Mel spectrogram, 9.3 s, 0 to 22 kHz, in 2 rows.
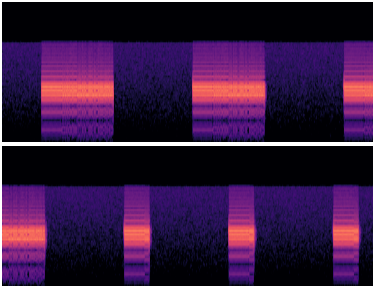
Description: Emergency Alert System (SAME) tones (header bursts, then end-of-message bursts), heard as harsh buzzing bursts, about 520.83 baud.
